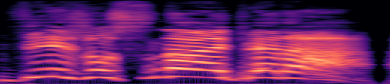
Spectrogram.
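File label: voice soviet infantry; Red Orchestra 41-45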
